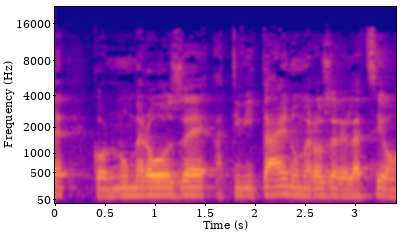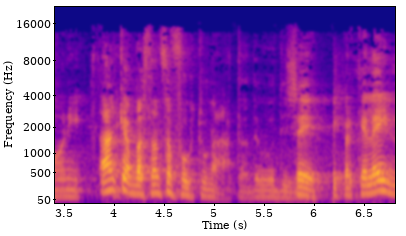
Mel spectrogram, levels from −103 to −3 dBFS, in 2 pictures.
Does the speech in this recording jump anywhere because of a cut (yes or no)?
no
